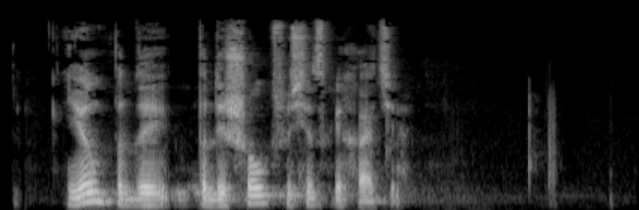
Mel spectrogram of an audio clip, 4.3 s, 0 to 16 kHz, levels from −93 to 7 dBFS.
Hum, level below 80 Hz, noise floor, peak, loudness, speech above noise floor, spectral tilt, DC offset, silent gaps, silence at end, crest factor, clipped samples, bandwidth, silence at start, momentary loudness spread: none; -62 dBFS; -69 dBFS; -6 dBFS; -22 LUFS; 47 dB; -4.5 dB/octave; under 0.1%; none; 1.55 s; 20 dB; under 0.1%; 11.5 kHz; 0.45 s; 10 LU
